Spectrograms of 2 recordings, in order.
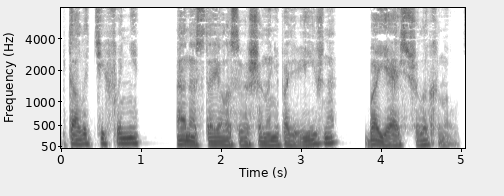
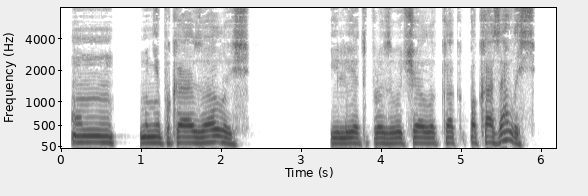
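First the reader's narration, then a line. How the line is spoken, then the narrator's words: Timid cough, then question. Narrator (Russian): Петулия робко кашлянула и спросила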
